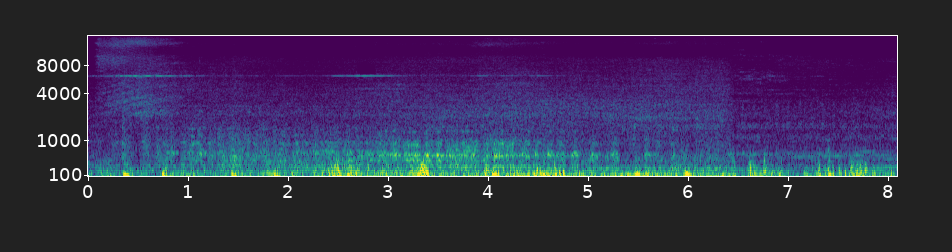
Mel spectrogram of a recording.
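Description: ED4M electric commuter train moving along a platform, its wheels rumbling and knocking irregularly over the rails. It grows louder toward the middle and eases off near the end.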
